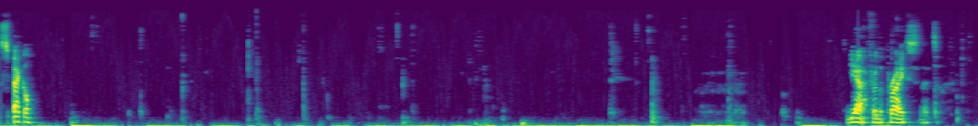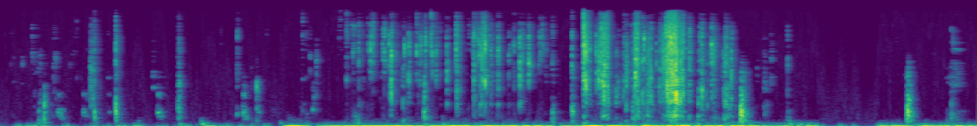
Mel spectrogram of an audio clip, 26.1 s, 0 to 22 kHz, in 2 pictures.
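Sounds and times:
wrapper tearing and crinkling: 0:17.6 - 0:22.9.

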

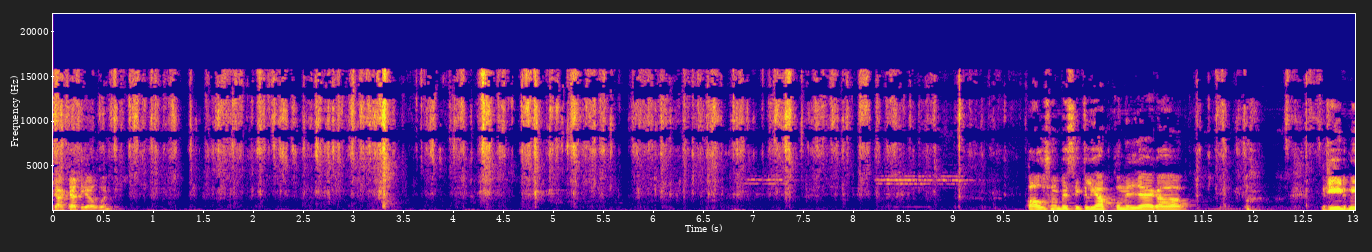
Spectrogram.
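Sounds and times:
plastic pouch crinkling: 0:00.0 - 0:09.7
paper cards sliding: 0:11.4 - 0:12.8.

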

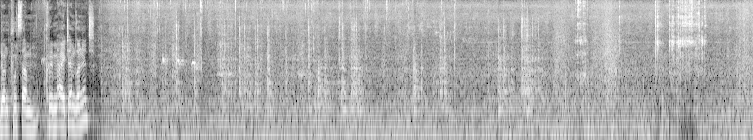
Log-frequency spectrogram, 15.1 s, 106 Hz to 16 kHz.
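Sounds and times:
spoon scraping saucepan: 0:01.9 - 0:12.5.

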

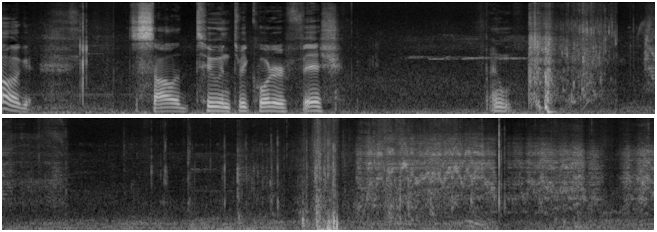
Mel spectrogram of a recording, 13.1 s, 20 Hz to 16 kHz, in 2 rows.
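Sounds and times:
fish splashing into water: 0:05.2 - 0:06.2.

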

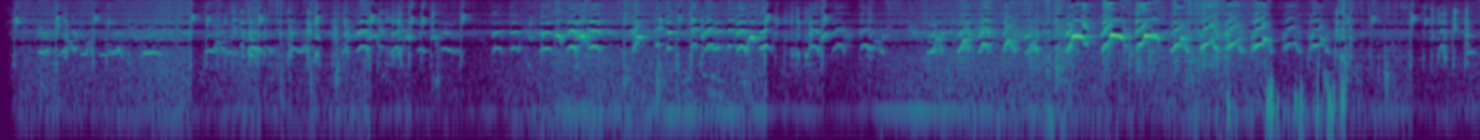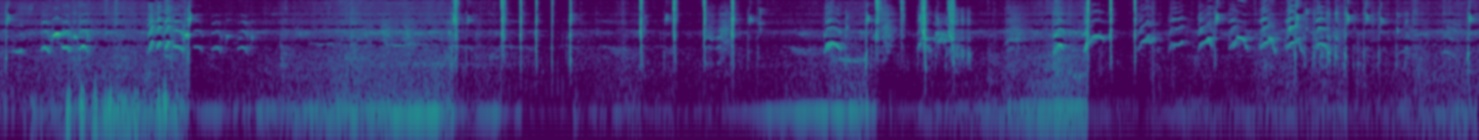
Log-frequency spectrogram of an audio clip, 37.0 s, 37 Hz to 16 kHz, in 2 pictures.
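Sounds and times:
bird chirping song: 0:00.1 - 0:36.9
sharp clicks: 0:24.0 - 0:28.1, 0:29.2 - 0:30.6.

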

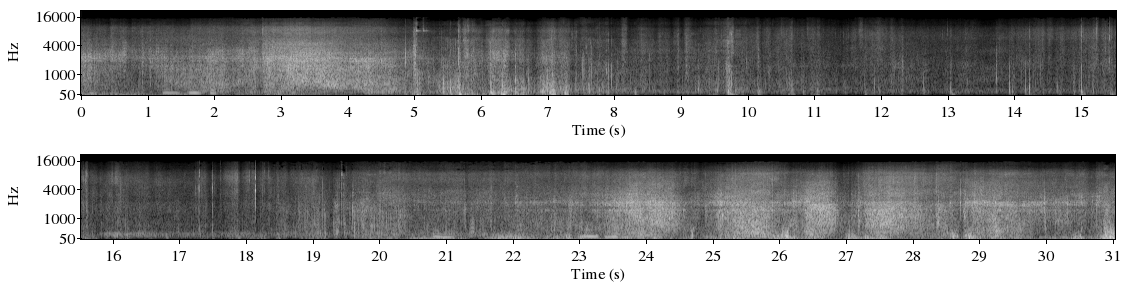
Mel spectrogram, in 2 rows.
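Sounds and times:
skis hissing over snow: 0:00.0 - 0:04.8, 0:17.9 - 0:31.0.

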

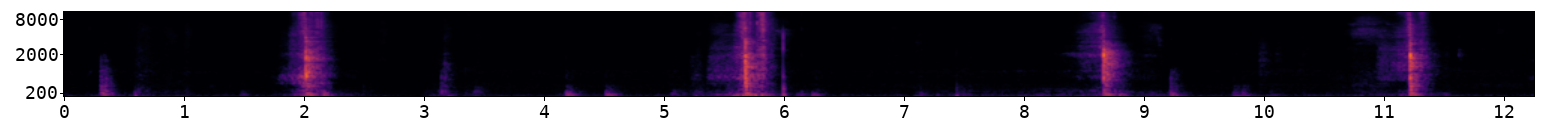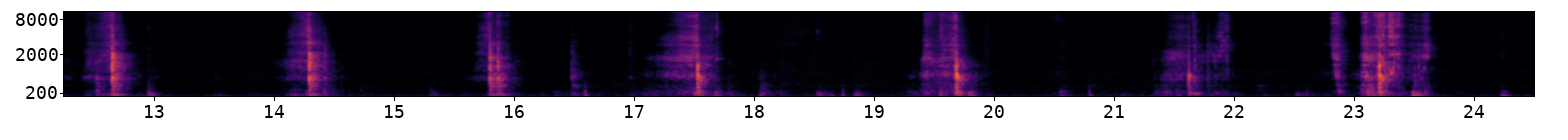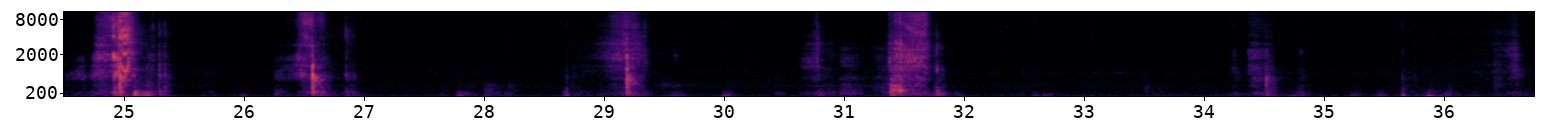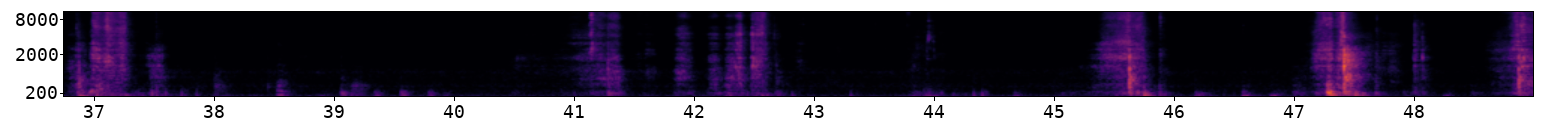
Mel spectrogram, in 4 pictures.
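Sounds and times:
knife slicing squash: 0:01.8 - 0:02.3, 0:05.3 - 0:06.0, 0:08.4 - 0:09.0, 0:11.0 - 0:11.5, 0:12.4 - 0:13.0, 0:14.1 - 0:14.5, 0:15.7 - 0:16.0, 0:17.0 - 0:17.8, 0:19.4 - 0:19.9, 0:21.4 - 0:22.0, 0:22.8 - 0:23.7, 0:24.6 - 0:25.4, 0:26.3 - 0:26.9, 0:28.8 - 0:29.5, 0:30.6 - 0:31.9, 0:34.2 - 0:34.8, 0:36.4 - 0:37.6, 0:41.0 - 0:42.7, 0:45.3 - 0:46.0, 0:47.0 - 0:47.8, 0:48.6 - 0:48.9.

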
